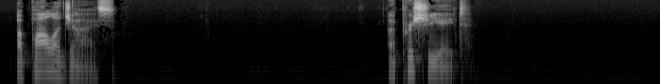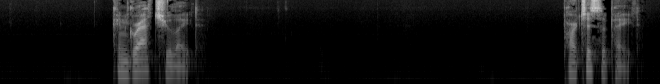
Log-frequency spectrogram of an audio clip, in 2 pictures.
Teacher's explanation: In the next group of words, primary stress is on the second syllable and secondary stress is on the fourth. All other syllables are unstressed.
